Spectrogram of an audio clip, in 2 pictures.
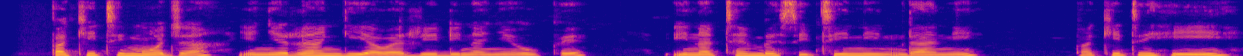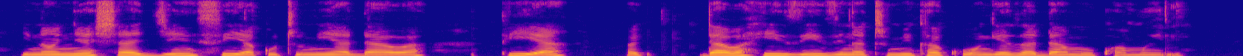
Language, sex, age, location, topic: Swahili, female, 18-24, Kisii, health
